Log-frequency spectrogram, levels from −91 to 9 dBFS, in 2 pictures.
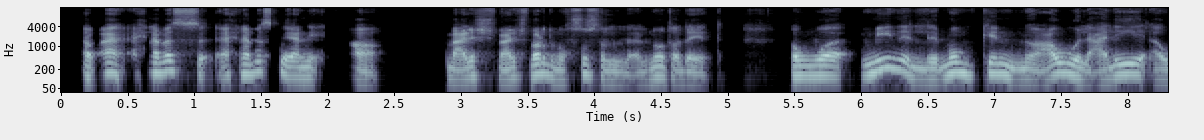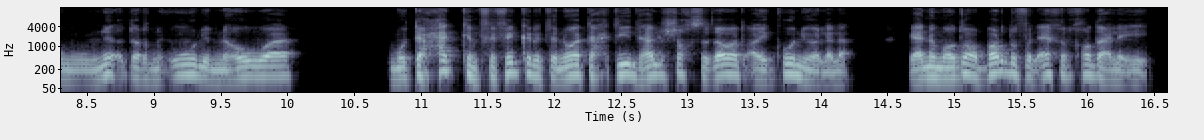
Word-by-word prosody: طَب - - +1
آآ، - - +3
إحنا 155 - 0
بس 180 +2 +2
إحنا 145 - -1
بس 170 +3 -3
يعني 115 -1 +1 0.2
آه، - - -1 0.5
معلش، 120 -2 +1
معلش 105 +4 0
برضه 140 -3 +4
بخصوص 130 +6 -4
ال 90 -4 -5
النقطة 120 +8 -2
ديَّة، - - -3 0.6
هو 125 0 +4
مين 190 +9 +2
اللي 105 -6 0
ممكن 150 -4 +1
نعوِّل 125 +6 +2
عليه، 140 -3 +1
أو 95 -1 -4
نقدر 105 +1 -3
نقول 125 +4 -2
إن 95 -3 -3
هو 125 +4 +2 0.7
مُتحكِّم 115 - 0
في 115 +2 -5
فكرة 150 -2 -1
إن 110 - 0
هو 130 +2 +5
تحديد 135 +1 -1
هل 125 +2 +3
الشخص 135 +2 -6
دوَّة 135 0 +4
أيقوني 125 +5 -1
والَّا 95 - -2
لأ؟ - - -7 0.4
يعني 105 +4 +3
الموضوع 110 -1 +3
برضه 150 +1 +2
في 125 -1 -4
الآخر 140 0 -3
خاضع 135 +2 -1
لإيه؟ - - -5
125 Hz, 165 wpm, -24 LUFS, 110-145 Hz, 0.7 s, هو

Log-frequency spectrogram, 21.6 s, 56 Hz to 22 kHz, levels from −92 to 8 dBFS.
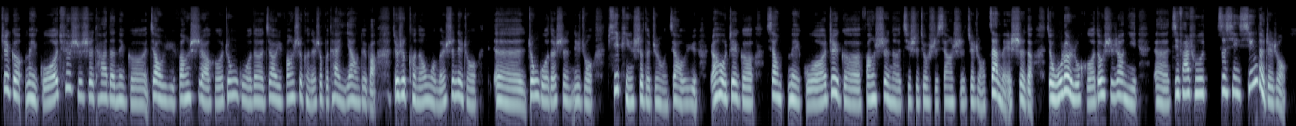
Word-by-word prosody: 这 325 -1 0
个 255 -5 +2
美 210 -2 +1
国 180 +5 +2
确 350 +8 -3
实 245 -8 -5
是 225 0 -1
它 215 +1 -3
的 205 -2 0
那 195 0 -2
个 170 -3 -6
教 225 -4 +2
育 185 -2 -6
方 210 +4 0
式 220 0 -4
啊， 170 -4 0
和 175 +2 -5
中 240 +3 -2
国 190 -4 -5
的 190 -1 -2
教 210 +2 -2
育 185 - -3
方 210 +4 -2
式 225 0 -4
可 195 -2 -6
能 160 +1 -6
是 210 - -4
不 190 -2 -9
太 215 -1 -3
一 175 -3 -7
样， 190 -1 -2
对 175 -1 -6
吧？ 140 -3 -3 0.3
就 245 - +6
是 250 0 +6
可 225 -4 -3
能 180 +2 -3
我 170 - -4
们 160 +4 -4
是 245 +5 -2
那 235 -1 +2
种 165 -5 -6 0.3
呃， 170 -5 0
中 240 0 +3
国 190 -4 -1
的 180 +2 -1
是 200 -1 -5
那 185 +1 -4
种 170 -3 -5 0.2
批 320 +1 0
评 195 - -2
式 205 +4 0
的 185 -2 -3
这 180 +2 -6
种 155 -3 -6
教 175 -2 -2
育， 165 -2 -5 0.2
然 225 - +3
后 240 -3 +6
这 225 +1 +4
个 180 -3 -2 0.2
像 230 -4 +1
美 195 -4 +2
国 165 +2 0
这 265 +5 +4
个 165 -6 -2
方 200 +5 +1
式 215 +1 -1
呢， 170 -4 -3
其 180 +2 -9
实 180 0 -6
就 185 -1 -3
是 165 -1 -10
像 180 +1 -5
是 165 - -9
这 180 +1 -5
种 155 -3 -8
赞 270 -4 +7
美 155 -4 -2
式 185 +4 0
的， 150 -2 -2 0.2
就 220 - +7
无 215 +4 +7
论 305 -1 +10
如 205 -3 +3
何 175 -4 -3
都 240 +6 +6
是 230 -3 -3
让 230 -3 +1
你， 165 -3 -4 0.3
呃， 170 -3 -2
激 260 +10 +1
发 265 0 +3
出 265 0 +3 0.2
自 295 0 +1
信 280 -1 0
心 255 +10 -2
的 305 - +7
这 190 -5 -2
种， 165 -3 -5
195 Hz, 280 characters per minute, -23 LUFS, 175-225 Hz, 0.3 s, 论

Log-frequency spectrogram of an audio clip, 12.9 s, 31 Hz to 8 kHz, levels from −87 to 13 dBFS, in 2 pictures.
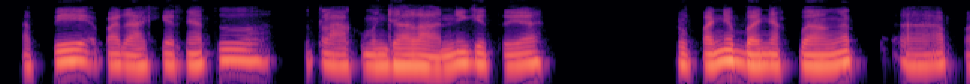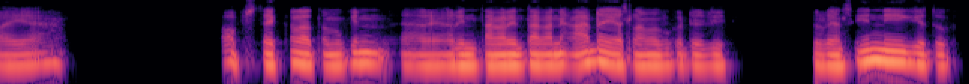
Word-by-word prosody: Tapi 130 +5 0
pada 110 -3 -1
akhirnya 115 +1 -3
tuh 150 +1 -1 0.2
setelah 115 -4 -4
aku 110 - -21
menjalani 110 +1 +2
gitu 120 -3 -3
ya, 120 +4 0 0.9
rupanya 120 +5 +3
banyak 110 -3 +2
banget, 110 +4 +2 0.3
eee, 110 -5 -4
apa 110 -3 -11
ya 115 +3 -5 1.0
obstacle 125 -1 -3
atau 115 -2 0
mungkin, 125 +1 -1
eee, 110 -1 -3
rintangan-rintangan 110 +1 +3
yang 110 - -5
ada 140 - +3
ya 110 - +2
selama 105 0 0
bekerja 110 -1 -5
di 110 0 -3 0.6
freelance 110 -1 0
ini 140 -2 +6
gitu, 110 -1 -1
115 Hz, 135 wpm, -23 LUFS, 110-125 Hz, 1.0 s, ini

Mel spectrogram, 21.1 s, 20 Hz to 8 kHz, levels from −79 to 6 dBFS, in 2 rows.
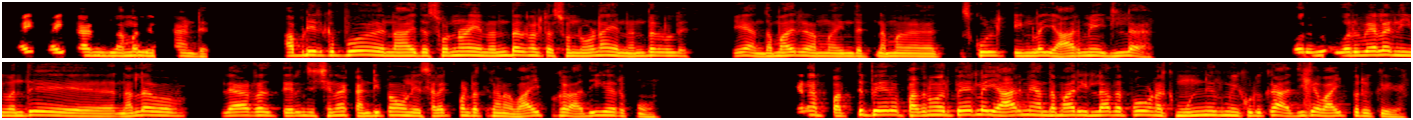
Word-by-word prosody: Right, 180 +3 -1
right 175 +3 -2
hand 175 -1 +1
இல்லாம 165 +2 +1
left 160 +1 -8
hand 140 -4 -3 0.6
அப்பிடி 185 +4 +3
இருக்கப்போ, 190 +1 +1 0.3
நான் 170 0 +3
இத 170 0 0
சொன்னவுனே, 190 +2 +3
என் 170 -1 +1
நண்பர்கள்ட்ட 185 -1 +1
சொன்னவுனே 160 +4 +1
,என் 155 -2 +1
நண்பர்கள் 170 +1 0 0.4
ஏ - - -1
அந்த 145 0 0
மாதிரி 180 +2 +1
நம்ம 155 0 0
இந்த 145 0 0 0.2
நம்ம 145 +1 +1 0.5
ஸ்கூல் 175 0 +1
டீம் 160 0 +1
ல - - +3
யாருமே 160 +6 +1
இல்ல. 170 +2 +1 1.2
ஒரு 175 - +1
உ - - 0 0.2
ஒருவேள 195 +3 +2
நீ - - +1
வந்து 170 +4 +1 0.7
நல்ல 175 +7 0 0.6
விளையாடுறது 180 +1 +1
தெரிஞ்சுச்சுன்னா, 170 +2 -1
கண்டிப்பா 165 +5 +1
உன்னைய 165 -3 +1
செலக்ட் 165 +1 -2
பண்றதுக்கான 165 -4 0
வாய்ப்புகள் 170 0 0
அதிகம் 180 +6 +1
இருக்கும். 135 -7 -5 1.1
ஏன்னா, 210 +2 -1
10 165 +5 0
பேரு 215 0 +4
11 200 +3 +2
பேர்ல 220 +1 +2
யாருமே 205 +4 +2
அந்த 190 -1 +1
மாதிரி 195 0 +2
இல்லாதப்போ! 195 +1 +1
உனக்கு 180 -2 -2
முன்னுரிமை 195 -1 +1
குடுக்க 170 +3 0
அதிக 175 +6 -2
வாய்ப்பு 165 +2 -1
இருக்கு. 140 -3 -2
175 Hz, 160 wpm, -23 LUFS, 160-190 Hz, 1.2 s, பேரு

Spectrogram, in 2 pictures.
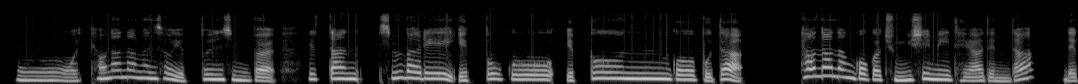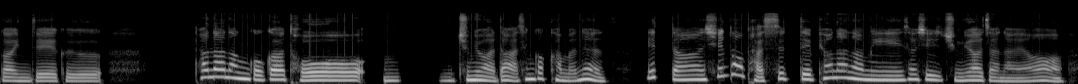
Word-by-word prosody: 어 190 -4 -2
편안하면서 285 - -1
예쁜 230 +8 0
신발. 185 -7 0 0.3
일단 255 +1 +2 0.2
신발이 270 - +1
예쁘고 225 +2 -1
예쁜 265 +3 +3
거보다 220 -1 +2 0.6
편안한 365 -2 0
거가 235 -4 +1
중심이 215 +3 +2
돼야 175 -2 -3
된다. 170 - -3 0.3
내가 170 0 -3
인제 160 0 -4
그 155 -1 -5 0.9
'편안한 325 -5 +2
거가 220 0 +3
더 190 0 +3 0.2
음 175 0 -4 0.6
중요하다.' 195 -4 +1
생각하면은 220 -5 0 0.4
일단 225 -9 0
신어 410 - -1
봤을 210 - -3
때 235 -1 +3
편안함이 230 -9 +1
사실 220 -4 0
중요하잖아요, 170 -5 -3
220 Hz, 210 characters per minute, -24 LUFS, 185-265 Hz, 0.9 s, 예쁜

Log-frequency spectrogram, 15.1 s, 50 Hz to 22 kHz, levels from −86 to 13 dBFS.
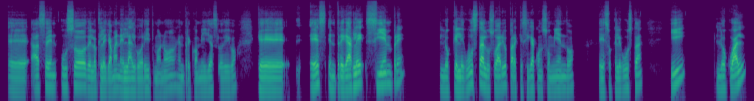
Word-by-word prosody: eh, 100 -1 -4
hacen 120 +1 -1
uso 125 0 +1
de 110 -1 -2
lo 105 +1 -4
que - - -7
le 100 - -1
llaman 110 +2 -1
el 100 0 -1
algoritmo, 100 -1 -5
¿no? 115 +4 -9
Entre 110 -2 -10
comillas 100 +2 -9
lo 100 - -10
digo, 100 +4 -10 0.4
que, 100 -1 +3 0.2
eh, - - -21 0.2
es - - +3
entregarle 115 +6 +5
siempre 140 +1 +2 0.7
lo 110 -1 -6
que - - +2
le 105 0 0
gusta 130 +8 +2
al 125 - +3
usuario, 115 +4 0
para - - -1
que - - -16
siga - - -2
consumiendo 110 +2 -6 0.5
eso - - -3
que - - -8
le 100 - -3
gusta, 115 +5 -3 0.6
y 165 - +2 0.6
lo 115 0 -5
cual 175 - +5
110 Hz, 145 wpm, -25 LUFS, 100-125 Hz, 0.7 s, entregarle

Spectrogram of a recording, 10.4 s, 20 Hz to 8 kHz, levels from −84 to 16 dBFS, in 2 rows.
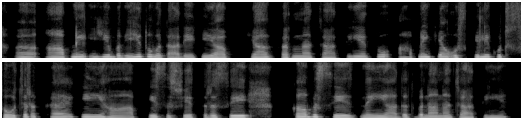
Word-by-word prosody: अ, 210 +1 -2
आपने 205 +4 +2
ये 225 +3 +1
बत 215 -3 -1
ये 240 +6 +5
तो 275 -1 +2
बता 215 -4 -2
दिए 160 +4 -6
कि 215 0 -1
आप 190 -1 -1 0.2
क्या 195 0 0
करना 165 -2 -2
चाहती 155 -2 -7
हैं, 160 - -1
तो 265 +1 -2
आपने 210 +5 +1
क्या 250 +1 -1
उसके 210 +3 -5
लिए 240 +2 +4
कुछ 235 -2 -3
सोच 190 +6 +1
रखा 230 -1 -4
है 225 +2 +1
कि 235 -1 +2
हाँ, 195 -2 -2
आप 195 - -8
किस 220 0 0
क्षेत्र 195 0 -1
से, 200 0 +6 0.5
कब 250 0 +6
से 225 -3 +3
नई 190 +1 +2
आदत 185 +1 -3
बनाना 175 -1 0
चाहती 180 0 -4
हैं? 200 - -9
205 Hz, 210 wpm, -23 LUFS, 185-230 Hz, 0.5 s, से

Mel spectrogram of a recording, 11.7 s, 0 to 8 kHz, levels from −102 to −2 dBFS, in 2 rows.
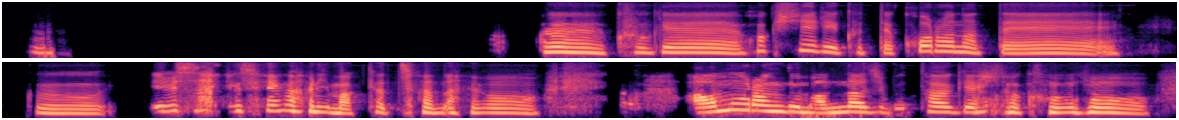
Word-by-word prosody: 음. 200 - -10 2.2
어 - - -28 0.2
예, 220 -4 +3
그게 215 -2 -1
확실히 275 -3 -3
그때 200 -2 -9
코로나 260 -4 +1
때 185 -3 -4 0.4
그 180 -3 -2 0.2
일상생활이 275 -1 0
막혔잖아요. 200 -1 -1 0.7
아무랑도 260 +1 +5
만나지 220 +2 +3
못하게 225 +3 -1
하고 220 -1 0
뭐, 205 -6 +2
215 Hz, 195 characters per minute, -21 LUFS, 195-245 Hz, 2.2 s, 아무랑도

